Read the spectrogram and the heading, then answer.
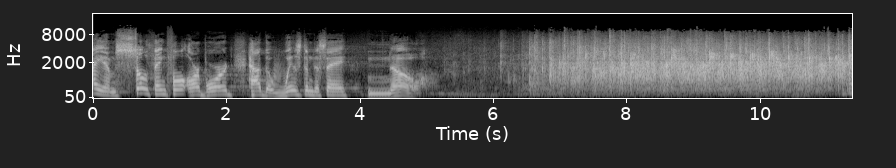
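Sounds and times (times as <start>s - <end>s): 
speech: 0.0s - 5.0s
crowd applauding: 6.0s - 11.3s.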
